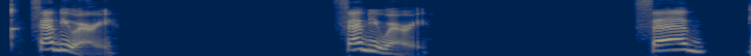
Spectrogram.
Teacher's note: that first r isn't really pronounced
